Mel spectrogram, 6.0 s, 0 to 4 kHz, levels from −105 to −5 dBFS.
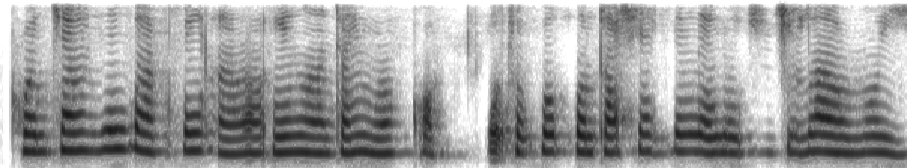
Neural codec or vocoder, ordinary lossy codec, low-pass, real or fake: codec, 24 kHz, 1 kbps, SNAC; none; 3.6 kHz; fake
